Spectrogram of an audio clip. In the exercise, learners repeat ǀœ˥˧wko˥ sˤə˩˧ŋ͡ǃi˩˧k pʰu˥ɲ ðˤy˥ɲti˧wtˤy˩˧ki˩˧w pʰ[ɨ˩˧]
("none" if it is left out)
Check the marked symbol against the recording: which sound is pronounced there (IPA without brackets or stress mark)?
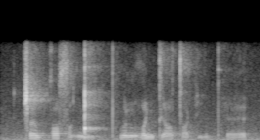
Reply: ɛ˩˧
